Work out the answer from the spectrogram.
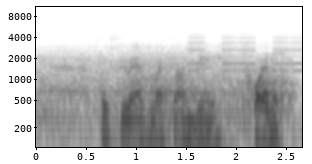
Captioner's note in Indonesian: Bip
